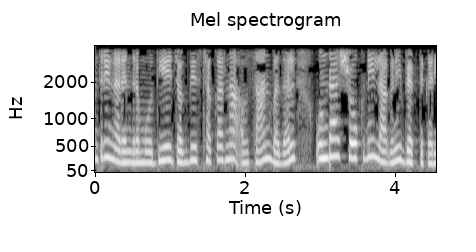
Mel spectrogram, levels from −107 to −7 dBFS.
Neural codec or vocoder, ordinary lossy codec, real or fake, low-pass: none; none; real; 3.6 kHz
